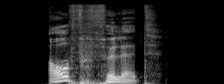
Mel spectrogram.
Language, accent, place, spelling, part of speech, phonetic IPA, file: German, Germany, Berlin, auffüllet, verb, [ˈaʊ̯fˌfʏlət], De-auffüllet.ogg
- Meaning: second-person plural dependent subjunctive I of auffüllen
